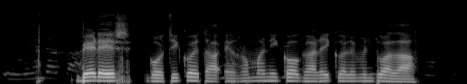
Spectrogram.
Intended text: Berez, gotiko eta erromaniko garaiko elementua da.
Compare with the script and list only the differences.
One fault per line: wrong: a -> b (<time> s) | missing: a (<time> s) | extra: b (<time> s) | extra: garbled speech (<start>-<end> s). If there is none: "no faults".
no faults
